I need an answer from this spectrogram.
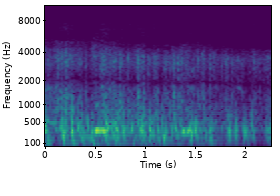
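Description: Horses pulling an empty wagon downhill, a steady clatter of hooves and rolling wagon noise with a loose, rhythmic clip-clop running throughout at moderate loudness.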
